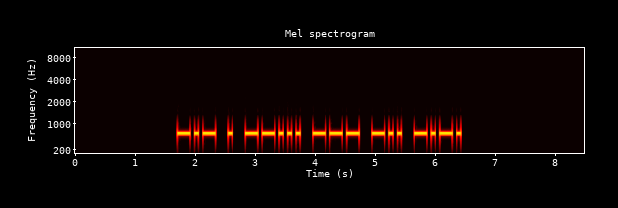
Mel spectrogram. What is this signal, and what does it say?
Morse code, heard as a keyed tone, about 17 wpm, 700 Hz. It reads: KE7ODC
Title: USA Call Signs - 6 Characters - Repeated 3x - 17wpm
